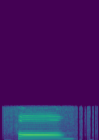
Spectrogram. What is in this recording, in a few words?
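"fong3", Cantonese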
